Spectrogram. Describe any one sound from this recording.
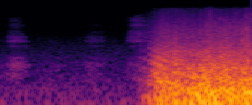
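Fire roars loudly.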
